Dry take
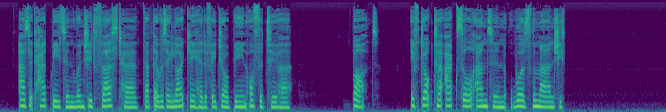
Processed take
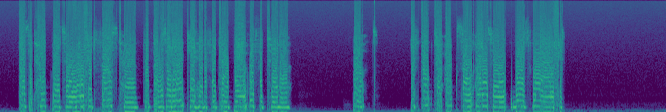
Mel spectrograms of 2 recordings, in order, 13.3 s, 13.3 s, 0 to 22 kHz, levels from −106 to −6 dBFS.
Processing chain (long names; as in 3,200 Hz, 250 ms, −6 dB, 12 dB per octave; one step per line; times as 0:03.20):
transistor ladder low-pass 6,000 Hz, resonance 45%
background noise violet −67 dBFS
wrap-around overflow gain 38 dB
level +6 dB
